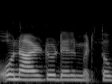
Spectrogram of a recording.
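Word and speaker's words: Jornada del Muerto: Dead man's journey, जोनार्डो डेल मिर्तो, ठीक है, इसको ओनार्डो डेल मिर्तो बोलते हैं, जे इज साइलेंट, तो ये है।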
